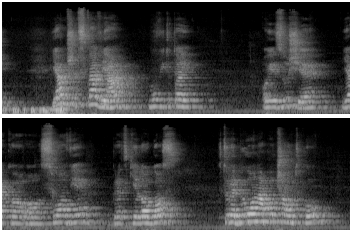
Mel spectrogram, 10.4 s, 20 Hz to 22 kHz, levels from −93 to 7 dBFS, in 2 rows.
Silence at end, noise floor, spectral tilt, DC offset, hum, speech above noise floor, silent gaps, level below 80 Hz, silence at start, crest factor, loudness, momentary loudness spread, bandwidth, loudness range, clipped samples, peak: 0.15 s; -56 dBFS; -4.5 dB/octave; under 0.1%; none; 29 dB; none; -48 dBFS; 0 s; 22 dB; -28 LUFS; 14 LU; 18 kHz; 6 LU; under 0.1%; -8 dBFS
